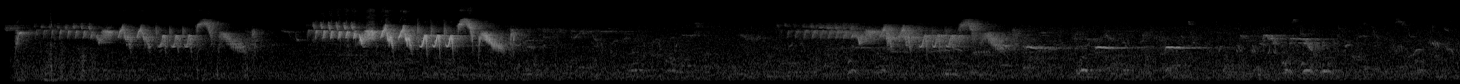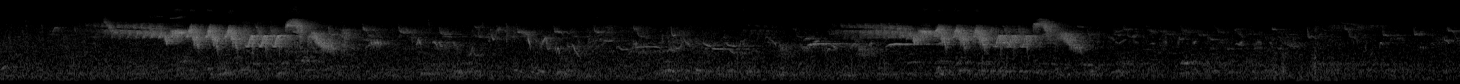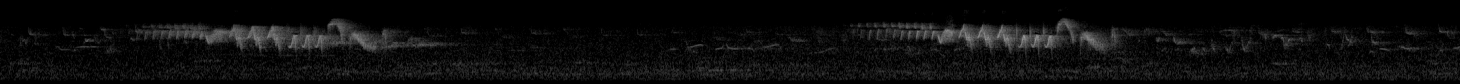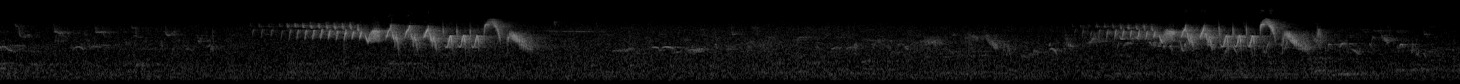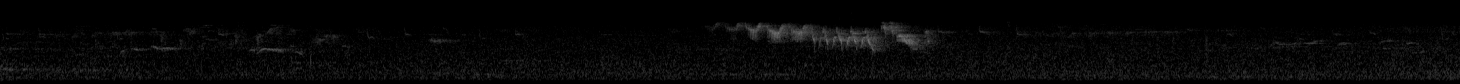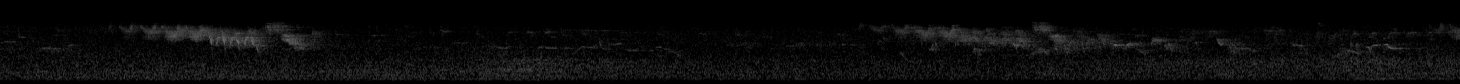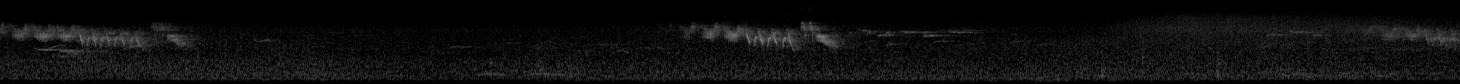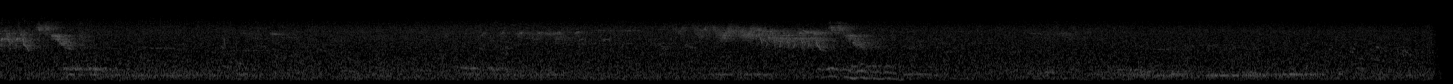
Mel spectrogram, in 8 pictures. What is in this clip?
Ukraine forest atmo in May
Forest near river in central Ukraine in May, with birds and dogs barking far far away.
ambience, bird, birds, birdsong, field-recording, forest, morning, nature, spring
